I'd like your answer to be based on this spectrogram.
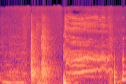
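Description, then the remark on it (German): A telephone handset is lifted and set back down, making a few plastic knocks and clatters, with muffled voices and a short laugh in the background between the clunks. “haben sie jetzt abgehoben und aufgelegt.”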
